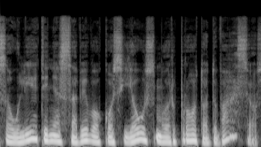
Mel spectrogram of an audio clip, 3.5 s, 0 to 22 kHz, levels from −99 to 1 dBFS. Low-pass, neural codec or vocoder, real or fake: 14.4 kHz; none; real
